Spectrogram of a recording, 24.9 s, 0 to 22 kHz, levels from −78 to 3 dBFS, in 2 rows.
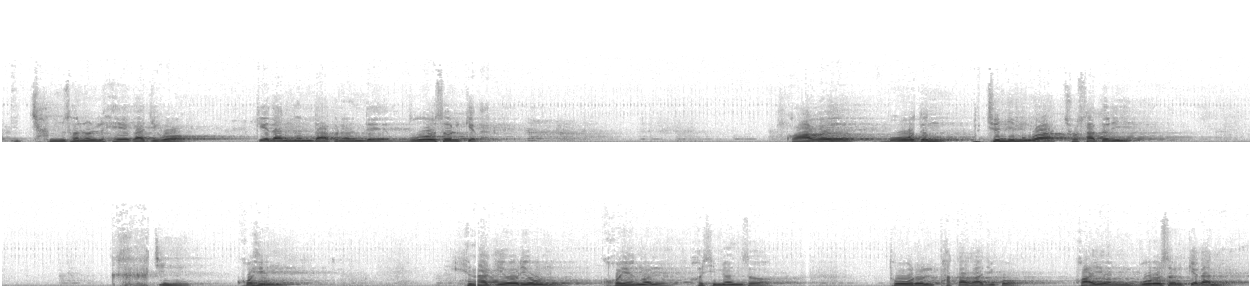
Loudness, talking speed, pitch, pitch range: -22 LUFS, 160 characters per minute, 165 Hz, 150-175 Hz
